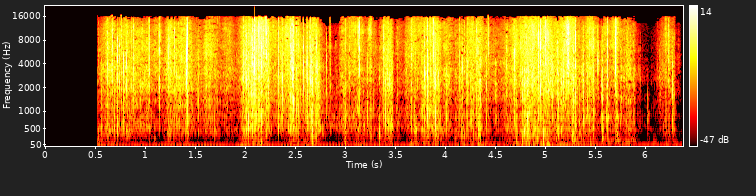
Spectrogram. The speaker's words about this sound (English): Then Mother said, "Now, open your presents." Roberta happily unwrapped her presents.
